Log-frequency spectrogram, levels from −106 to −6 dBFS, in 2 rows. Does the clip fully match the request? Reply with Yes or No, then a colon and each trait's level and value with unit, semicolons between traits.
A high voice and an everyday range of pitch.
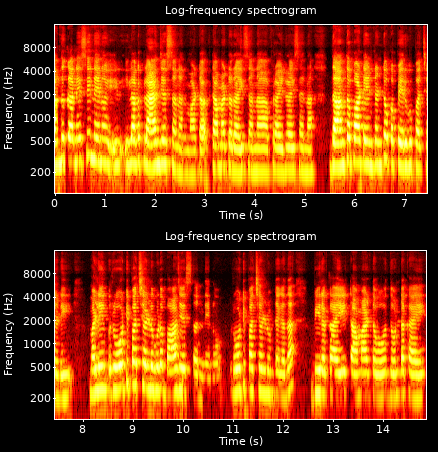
Yes: high, 230 Hz; average, 3.3 semitones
